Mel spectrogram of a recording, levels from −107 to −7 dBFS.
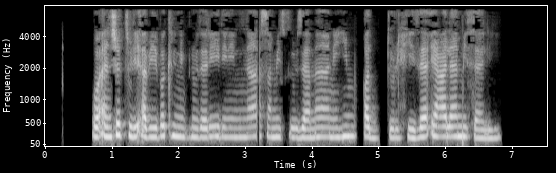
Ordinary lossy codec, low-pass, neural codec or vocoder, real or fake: MP3, 32 kbps; 7.2 kHz; autoencoder, 48 kHz, 128 numbers a frame, DAC-VAE, trained on Japanese speech; fake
